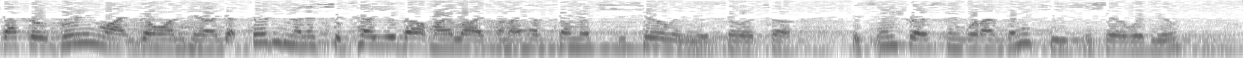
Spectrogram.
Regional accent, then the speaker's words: San Francisco, California, United States; also born or lived in San Jose; my childhood, I grew up in San Francisco. I was born in San Jose. So when I came across the Bay Bridge, this is really special.

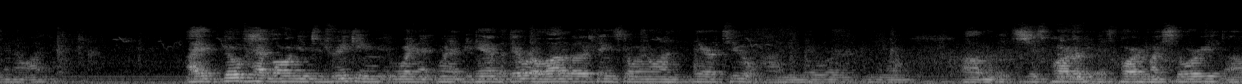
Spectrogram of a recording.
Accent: Pennsylvania, United States; And I spent a lot of my childhood doing, growing up in the Poconos. You know, that's all we had was woods everywhere.

